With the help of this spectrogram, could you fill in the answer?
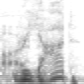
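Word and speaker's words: Riyadh: Is that how you say it? Riad. Riad. All right, cool.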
